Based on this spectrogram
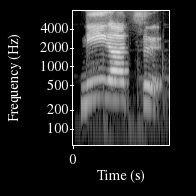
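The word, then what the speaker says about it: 二月: 2月、 Nigatsu.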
